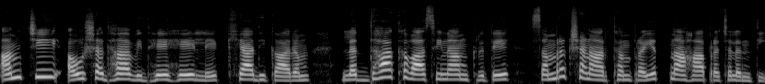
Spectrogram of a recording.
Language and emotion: Sanskrit, neutral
